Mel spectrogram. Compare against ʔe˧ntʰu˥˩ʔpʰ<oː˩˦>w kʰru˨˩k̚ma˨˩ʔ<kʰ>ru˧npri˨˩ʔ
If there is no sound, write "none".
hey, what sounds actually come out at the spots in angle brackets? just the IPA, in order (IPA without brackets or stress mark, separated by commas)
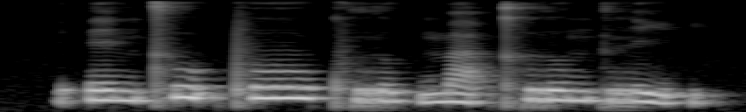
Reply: oː˥˩, kʰ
